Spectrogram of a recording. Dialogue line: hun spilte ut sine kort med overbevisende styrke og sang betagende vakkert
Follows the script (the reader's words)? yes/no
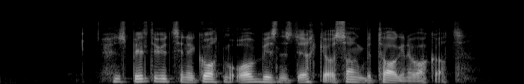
yes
